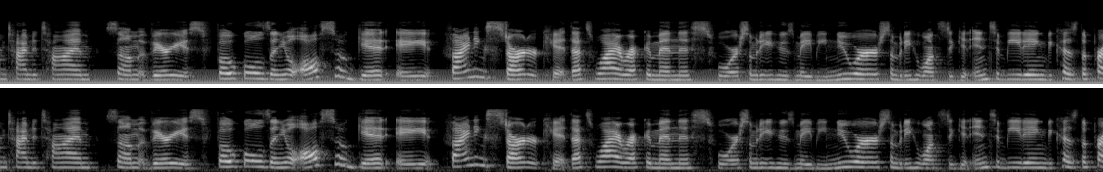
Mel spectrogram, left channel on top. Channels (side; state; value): left; noise; hum, 9 dB below the sound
